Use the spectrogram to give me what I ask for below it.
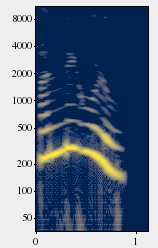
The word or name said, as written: ಅಂದಿಹುಳು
